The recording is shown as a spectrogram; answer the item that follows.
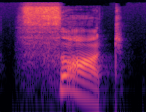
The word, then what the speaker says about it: thot: It's said to stand for that hoe over there, T-H-O-T, and is pronounced thought.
